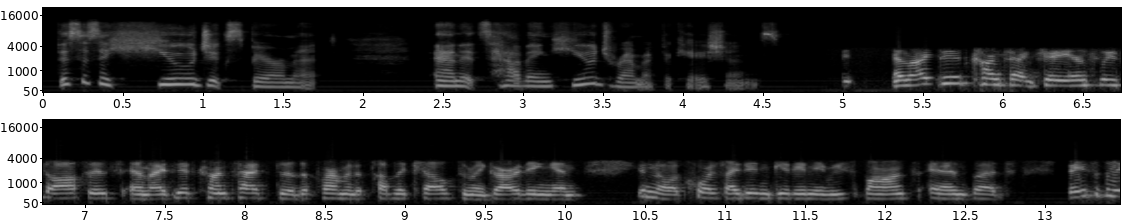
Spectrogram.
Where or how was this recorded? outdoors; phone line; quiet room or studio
phone line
